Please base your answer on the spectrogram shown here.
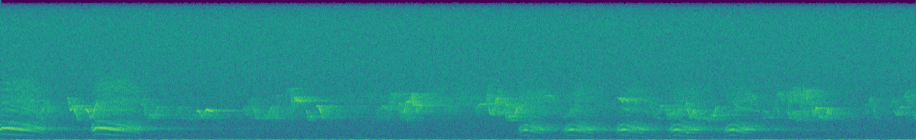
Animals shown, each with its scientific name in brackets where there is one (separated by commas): Red-eyed Vireo (Vireo olivaceus), American Crow (Corvus brachyrhynchos)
